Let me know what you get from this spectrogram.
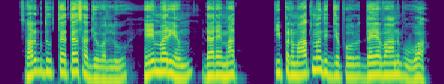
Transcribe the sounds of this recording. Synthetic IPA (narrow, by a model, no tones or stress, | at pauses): swɐɾɡd̪uːt̪ɛt̪ɛːsad͡ʒobɐlːuhemɐɾɪjəmɖɐɾɛmɐt̪̚ | kipɾɐmaːt̪mãt̪̬ɪd͡ʒapʊɾd̪ɐjabaːnbʱuːaː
